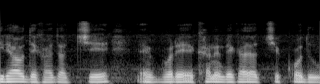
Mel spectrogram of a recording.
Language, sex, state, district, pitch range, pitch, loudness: Bengali, male, Assam, Hailakandi, 110-120 Hz, 115 Hz, -16 LUFS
